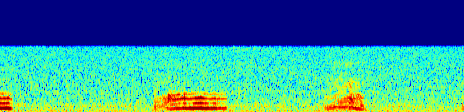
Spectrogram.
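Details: Sleeping female pug tired after playing, snoring: a long, drawn-out, whistling nasal snore lasting over a second, then a shorter wavering one about three seconds later, both low-pitched with a buzzy tone, steady hiss behind.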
